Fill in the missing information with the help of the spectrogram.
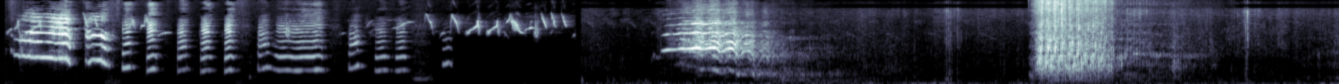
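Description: Horse whinnying: a long neigh that starts high and falls in quick pulses over about three seconds, then a second, shorter neigh about five seconds in, and a short snort near eight seconds.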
